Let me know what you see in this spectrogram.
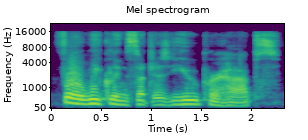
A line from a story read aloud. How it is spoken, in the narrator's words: the voice snarled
